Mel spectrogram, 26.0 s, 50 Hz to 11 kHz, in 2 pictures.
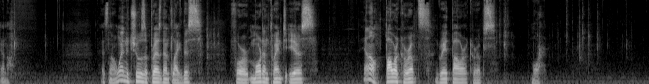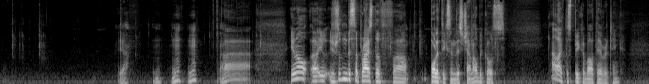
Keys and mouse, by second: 7.8 alt+right click, 16.7-21.2 drag, 25.5 alt+click.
